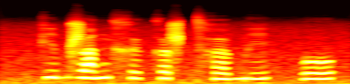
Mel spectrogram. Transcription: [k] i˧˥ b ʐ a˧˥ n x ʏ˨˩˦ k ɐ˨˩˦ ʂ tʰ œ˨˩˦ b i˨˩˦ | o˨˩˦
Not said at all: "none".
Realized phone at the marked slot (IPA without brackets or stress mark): k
